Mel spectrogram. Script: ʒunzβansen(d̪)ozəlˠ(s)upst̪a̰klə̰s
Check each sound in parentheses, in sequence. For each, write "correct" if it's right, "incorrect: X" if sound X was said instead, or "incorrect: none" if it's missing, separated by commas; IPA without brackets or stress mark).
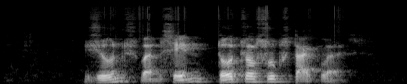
incorrect: t̪, incorrect: z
